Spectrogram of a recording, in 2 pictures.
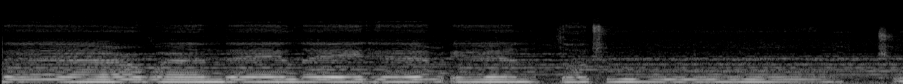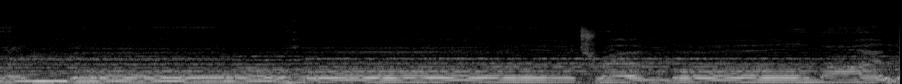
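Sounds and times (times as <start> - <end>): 
bass: 0.0 - 18.0.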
